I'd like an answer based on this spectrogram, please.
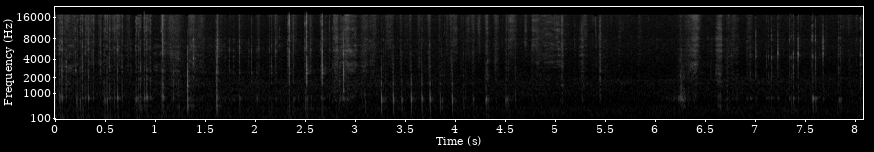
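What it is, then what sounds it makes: Cardboard gift box. Fingernails tap and scratch the lid and side of a small, hollow white cardboard gift box with a gold foil rim. A quick, irregular run of dry, short taps with a hollow ring near 700 Hz mixes with soft scratching against a quiet background, with bright clicky edges and almost no low end.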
